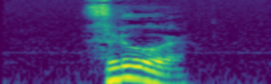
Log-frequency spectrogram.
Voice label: "vloer", Dutch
